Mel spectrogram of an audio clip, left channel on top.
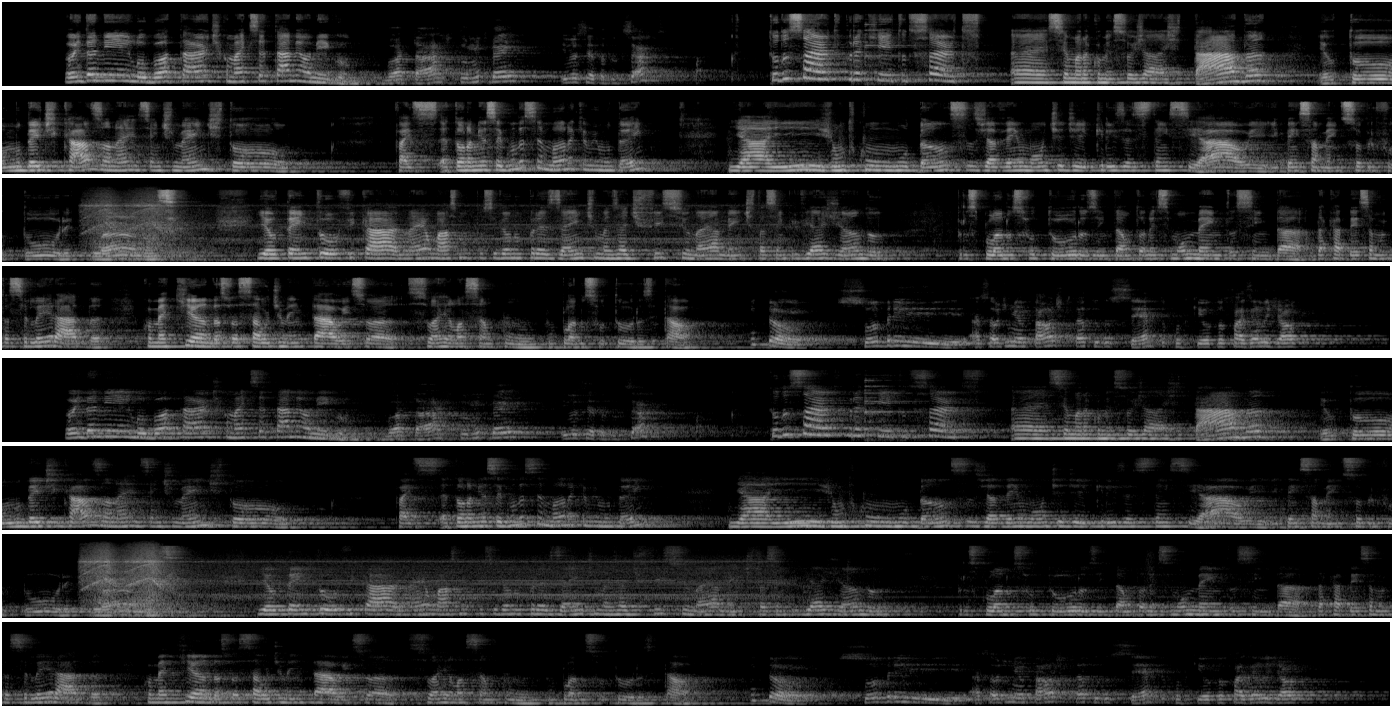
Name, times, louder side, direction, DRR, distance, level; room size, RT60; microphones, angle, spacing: voice 1, 0.6-3.6 7.7-9.8 10.1-12.7 13.2-16.9 17.8-20.4 20.7-29.7 29.9-36.7 37.4-48.7, left 5 dB, 85° left, 0.5 m, -30 dB
voice 2, 3.8-5.2 5.6-6.7 26.7-26.8 49.2-49.8 50.1-54.6, left 3 dB, 35° left, 0.4 m, -36 dB
sound 1, 8.6-11.4 11.7-11.8, equal, 5° right, 2.1 m, -51 dB
sound 2, 28.6-36.0 36.2-36.3 39.2-39.3, right 4 dB, 55° right, 1.2 m, -40 dB
17.5 x 7.4 x 4.2 m
head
